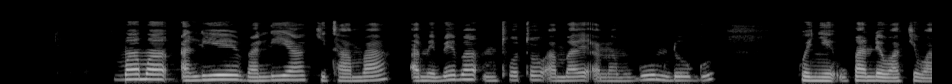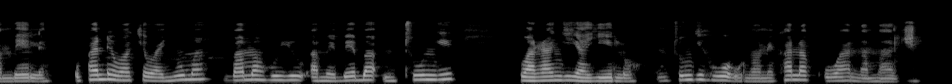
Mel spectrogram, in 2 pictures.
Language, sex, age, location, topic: Swahili, female, 50+, Kisii, health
